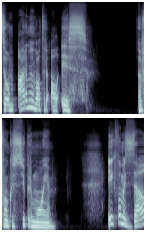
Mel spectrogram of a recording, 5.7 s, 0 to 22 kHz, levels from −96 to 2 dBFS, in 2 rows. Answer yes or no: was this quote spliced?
no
